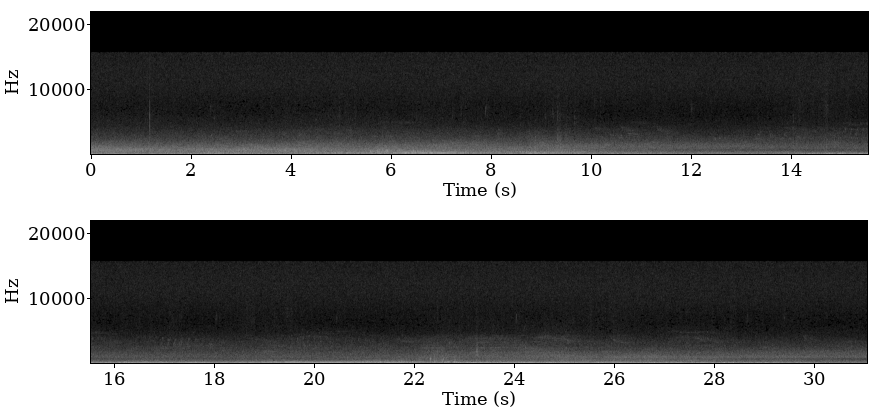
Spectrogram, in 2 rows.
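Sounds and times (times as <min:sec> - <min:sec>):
electric locomotive passing: 0:00.0 - 0:10.6.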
